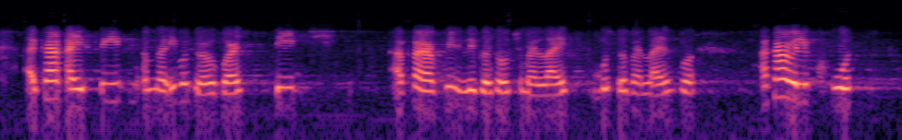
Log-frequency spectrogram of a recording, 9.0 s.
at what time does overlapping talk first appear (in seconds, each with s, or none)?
none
